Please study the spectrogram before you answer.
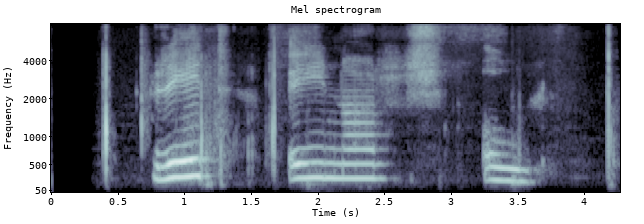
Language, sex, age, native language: Icelandic, male, 10, Icelandic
